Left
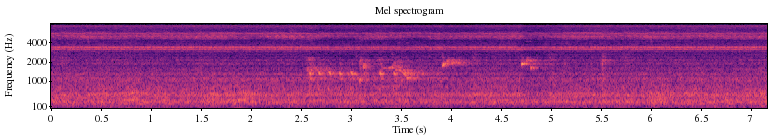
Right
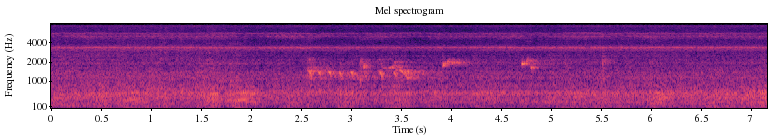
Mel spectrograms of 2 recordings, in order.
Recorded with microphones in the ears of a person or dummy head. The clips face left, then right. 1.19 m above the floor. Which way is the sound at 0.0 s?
65° left (ahead or behind).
